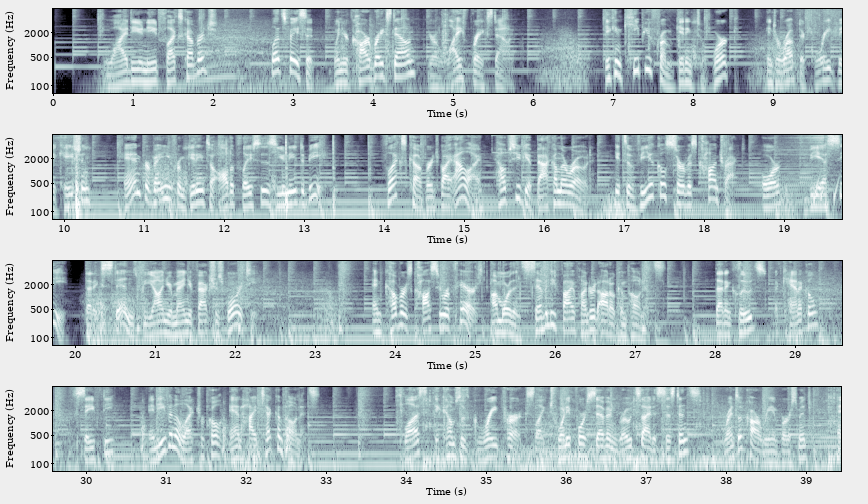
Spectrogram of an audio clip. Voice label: explainer

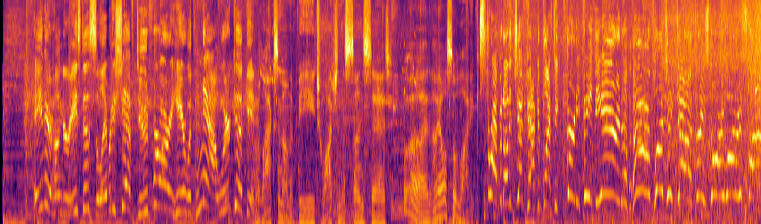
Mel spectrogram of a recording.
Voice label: character

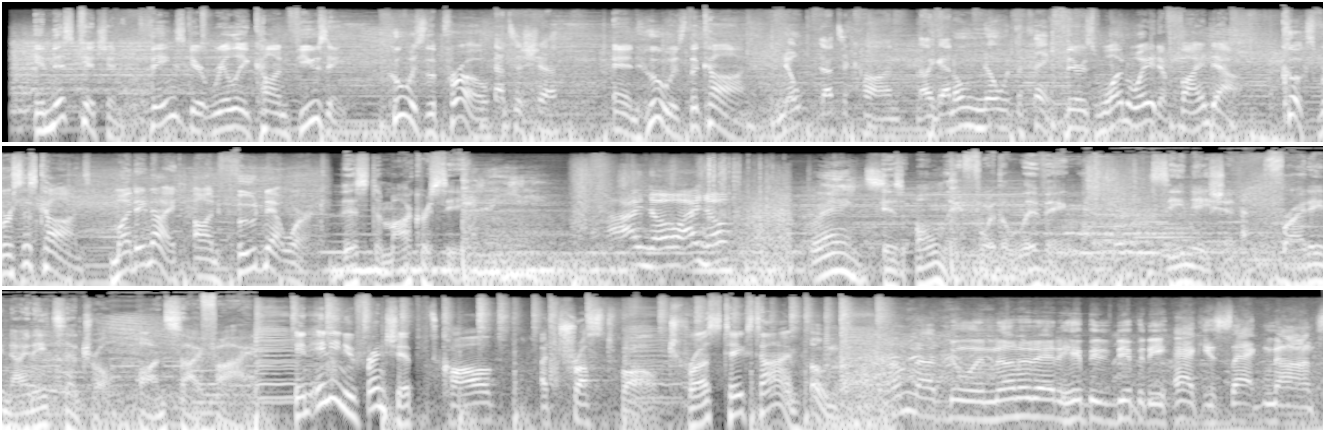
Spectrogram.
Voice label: promos

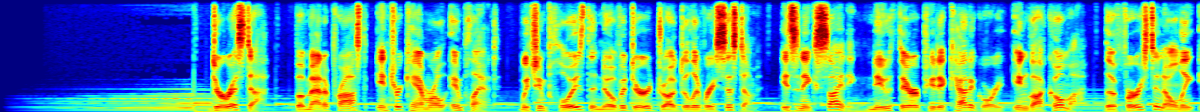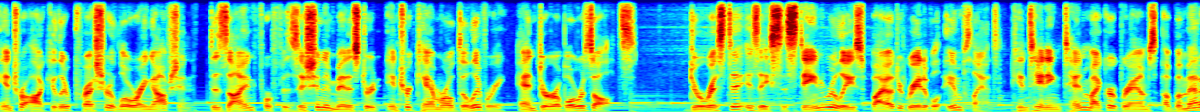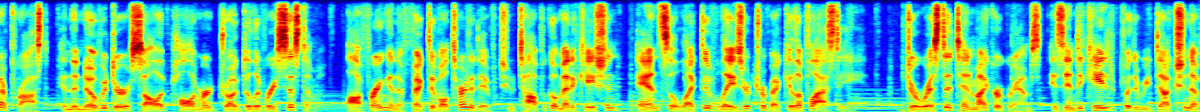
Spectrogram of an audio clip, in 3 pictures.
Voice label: medical narration

